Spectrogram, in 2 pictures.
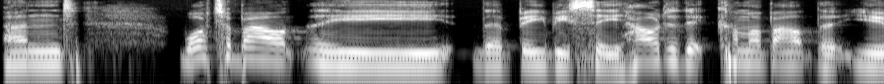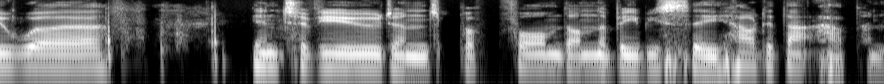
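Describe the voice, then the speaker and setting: With an English accent, a man speaks fairly slowly at a fairly high pitch, with ordinary pitch variation, very even loudness and a dry, close sound with no echo. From England. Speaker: music presenter. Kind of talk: casual chat.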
